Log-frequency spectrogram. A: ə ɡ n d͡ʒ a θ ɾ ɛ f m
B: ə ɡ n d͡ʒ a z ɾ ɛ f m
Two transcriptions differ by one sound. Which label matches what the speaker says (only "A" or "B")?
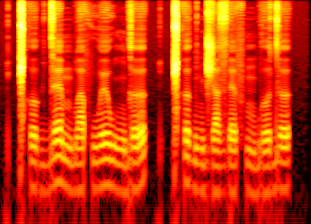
B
